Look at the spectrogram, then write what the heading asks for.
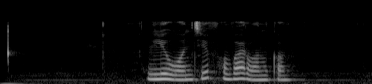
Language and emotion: Russian, neutral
